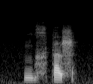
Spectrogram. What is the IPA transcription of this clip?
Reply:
ŋɡʊxpaʂ

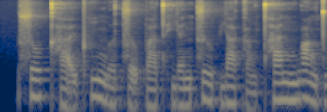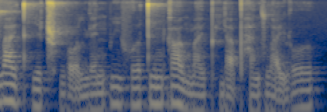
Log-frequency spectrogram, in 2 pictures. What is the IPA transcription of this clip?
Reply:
so˦ʊ̯kʰa̰˨˩ɪ̯pʰi˥˨ŋ ɤ˨˦t͡sɤ̰˨˩pä˨˦ t̪ʰjɛ˨˦nt͡sɹ̩˥˨ pjä˥˨kɑ˩ŋ t̪ʰa˦nmwɑ˥˨ŋ t̪wa˥˨ɪ̯t̪ʰi˨˦ ʈ͡ʂʰwɔ̰˨˩lɥɛ˨˦n pi˥˨ fɤ˦t̪i˦nkɑ˥˨ʊ̯ ma˨˦ɪ̯pʰjä̰˨˩ pʰa˨˦nswa̰˨˩ɪ̯ ɻo˦ʊ̯

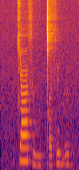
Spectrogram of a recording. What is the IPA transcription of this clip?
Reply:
t͡ɕaː˦˥sɨ˩vɨ˩˧˩ ǀɐ˩˧˩se˦˨bɘ˩˧˩

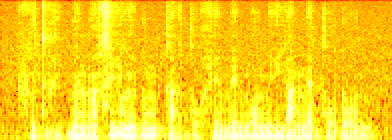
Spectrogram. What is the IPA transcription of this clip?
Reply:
fĩ˧tviː˨ bɛ̃˦ ŋã˨siː˦lĩ˨˦ɗu˦m ka˨lɡoː˨heː˧ meː˦ŋoː˦niː˦ja˧ ŋɛ˦ɡoː˨˦ɗo˦˨n

